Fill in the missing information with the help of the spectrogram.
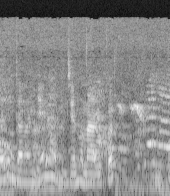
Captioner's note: phone rings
